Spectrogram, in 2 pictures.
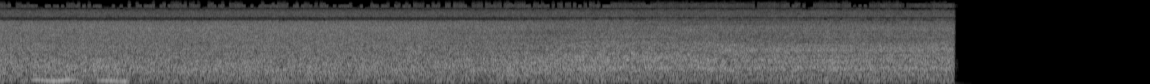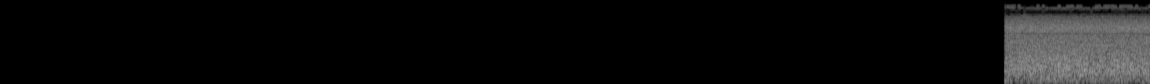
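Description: Mountain water pours down a Smoky Mountains slope past moss and a dead tree, a steady close broadband rush that cuts to silence for several seconds midway before resuming.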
